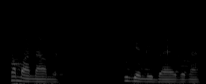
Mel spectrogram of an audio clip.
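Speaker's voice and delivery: low, soft, disappointed chiding; gentle chiding. Real, not acted. Commentator scolding a player for kicking out, low and soft. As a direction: tut at the player, let down.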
